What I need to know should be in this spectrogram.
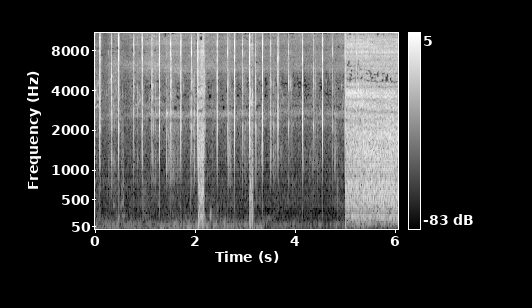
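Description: A gas torch igniter clicks rapidly, again and again.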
